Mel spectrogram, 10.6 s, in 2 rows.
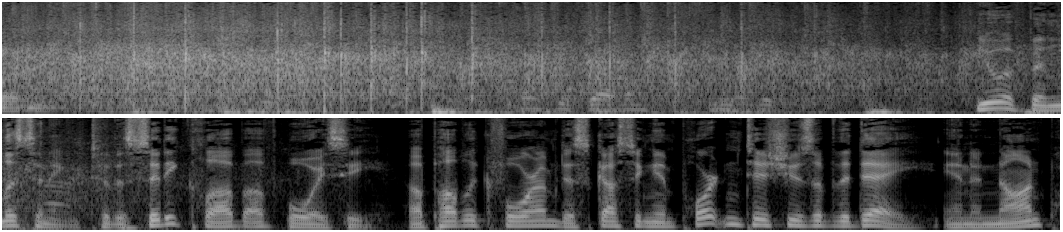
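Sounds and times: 
audience applause for candidates: 0:00.0 - 0:06.7
speech: 0:04.9 - 0:10.5.

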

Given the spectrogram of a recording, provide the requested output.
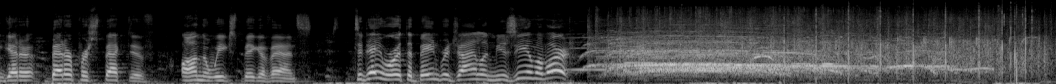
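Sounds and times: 
speech: 0:00.0 - 0:06.3
live audience clapping at the Bainbridge Island Museum of Art: 0:05.9 - 0:10.5.

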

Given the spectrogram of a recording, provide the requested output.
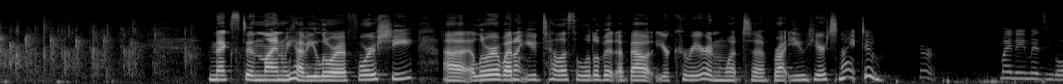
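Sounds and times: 
audience applause: 0:00.0 - 0:02.1
speech: 0:02.1 - 0:10.6.

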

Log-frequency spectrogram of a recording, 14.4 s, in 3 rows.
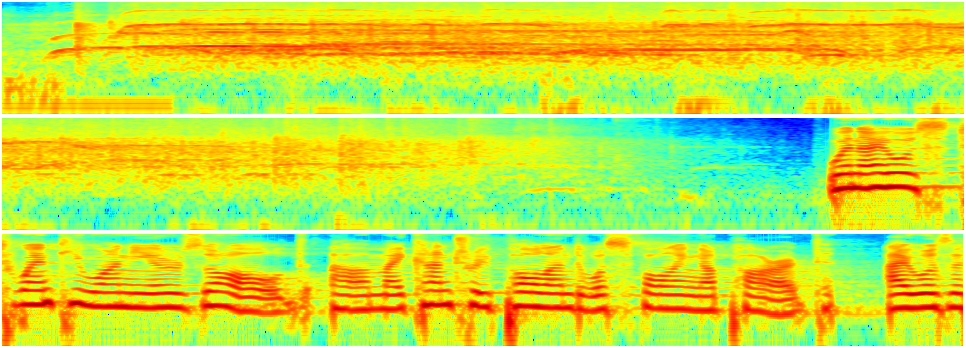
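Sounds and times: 
crowd applause: 0:00.0 - 0:08.3
speech: 0:09.0 - 0:14.4.

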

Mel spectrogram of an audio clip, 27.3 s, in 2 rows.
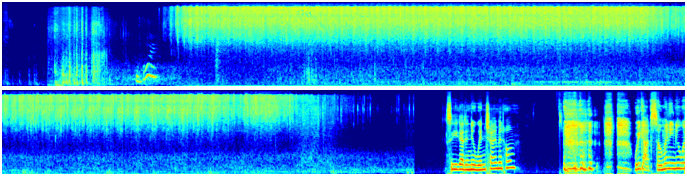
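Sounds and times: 
ice cracking: 0:01.0 - 0:21.7
speech: 0:02.7 - 0:03.5, 0:22.6 - 0:24.0, 0:26.3 - 0:27.3
ice-covered shrub being shaken: 0:03.2 - 0:21.0
laughter: 0:24.8 - 0:26.3.

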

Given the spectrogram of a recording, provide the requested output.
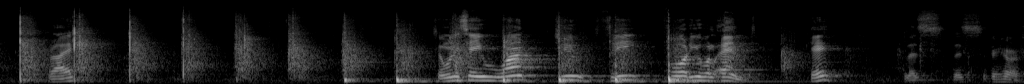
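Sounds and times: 
audience clapping in unison on cue: 0:00.0 - 0:06.9, 0:07.7 - 0:08.1
speech: 0:00.5 - 0:01.0, 0:04.4 - 0:08.4, 0:09.0 - 0:10.2.

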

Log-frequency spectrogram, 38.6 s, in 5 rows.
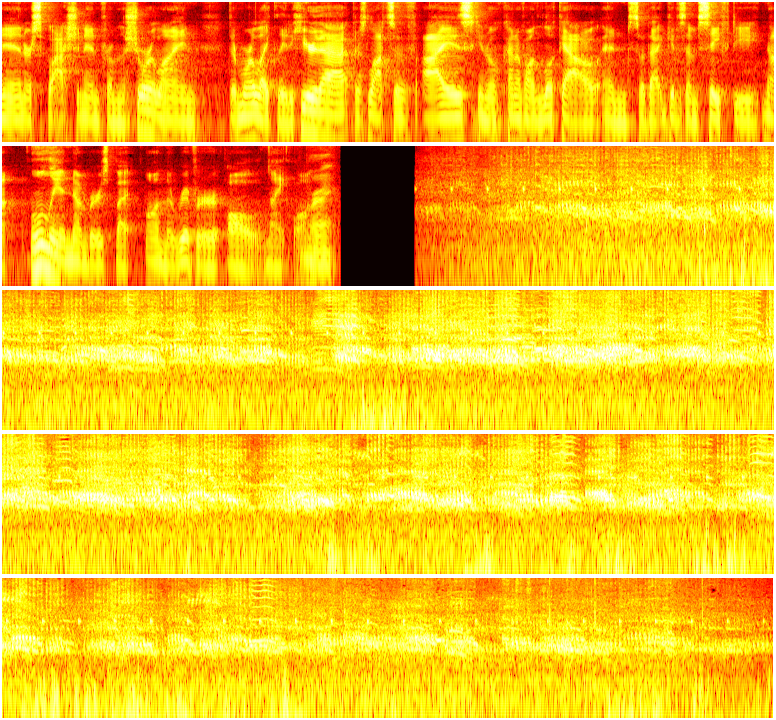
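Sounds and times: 
speech: 0:00.0 - 0:11.1
huge flock of sandhill cranes calling: 0:11.9 - 0:38.5.

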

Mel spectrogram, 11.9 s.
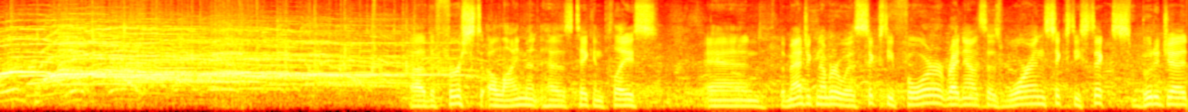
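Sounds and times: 
crowd of Warren supporters erupting in cheers: 0:00.0 - 0:05.5
speech: 0:04.1 - 0:11.8.

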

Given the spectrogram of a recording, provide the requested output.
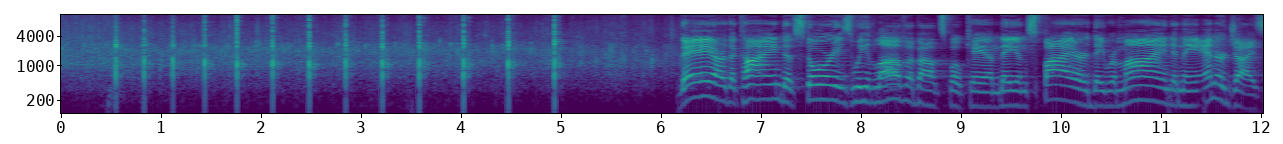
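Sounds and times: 
audience applause: 0:00.0 - 0:06.7
speech: 0:06.2 - 0:12.0.

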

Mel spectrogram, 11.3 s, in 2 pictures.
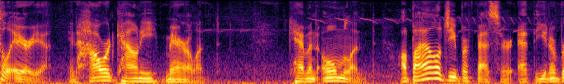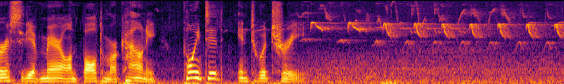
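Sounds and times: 
speech: 0:00.0 - 0:02.2, 0:02.9 - 0:09.0
female northern cardinal singing at the Middle Patuxent Environmental Area in Howard County Maryland: 0:00.0 - 0:11.2
hiss: 0:00.0 - 0:11.2.

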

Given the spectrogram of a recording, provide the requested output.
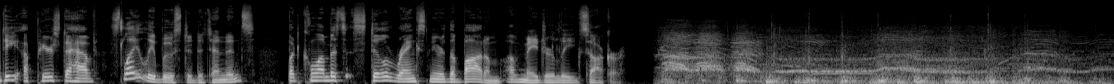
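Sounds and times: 
speech: 0:00.0 - 0:07.8
soccer fans cheering at a Columbus Crew home game: 0:06.6 - 0:11.1.

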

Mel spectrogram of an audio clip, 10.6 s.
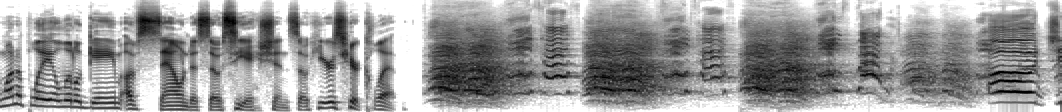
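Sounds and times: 
speech: 0:00.0 - 0:04.6
protesters shouting and chanting in the state capitol rotunda and galleries: 0:04.3 - 0:10.6.

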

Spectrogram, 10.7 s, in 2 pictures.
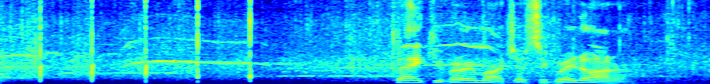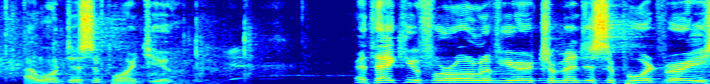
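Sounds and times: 
applause hand claps: 0:00.0 - 0:03.1, 0:03.8 - 0:07.7
speech: 0:03.0 - 0:04.9, 0:05.5 - 0:06.9, 0:08.0 - 0:10.6.

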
